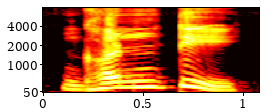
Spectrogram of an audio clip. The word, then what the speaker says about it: घंटी: है अंग जैसा हुआ वही घंटी तो घंटी में क्या है ये मर्दन न जैसा उच्चारण हुआ संत इसमें दंत न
